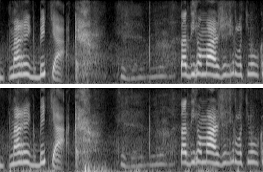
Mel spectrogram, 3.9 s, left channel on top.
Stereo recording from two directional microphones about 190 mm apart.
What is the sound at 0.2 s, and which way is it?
Speech, 5° left (ahead or behind).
